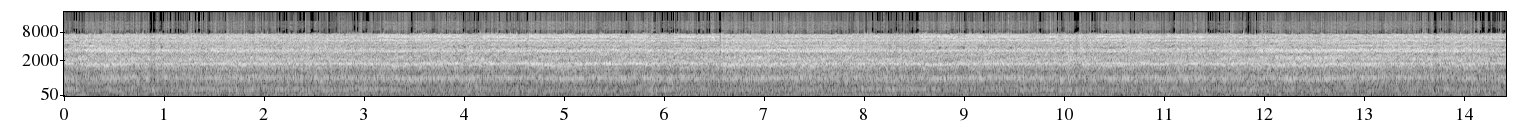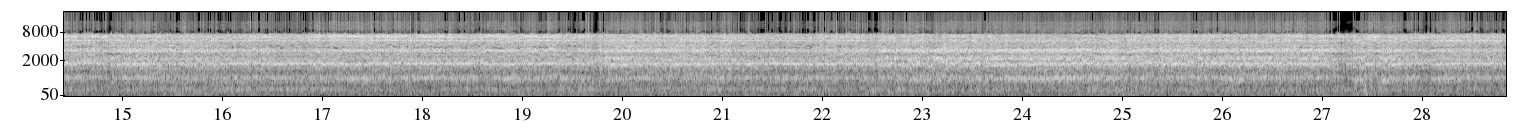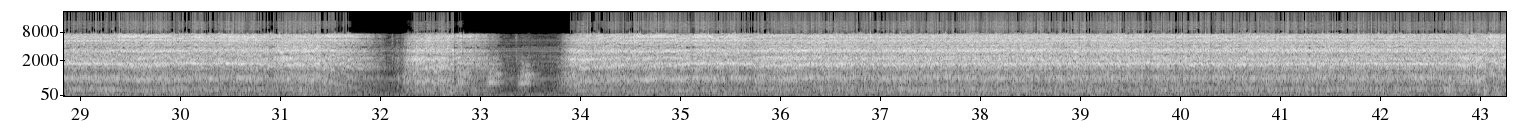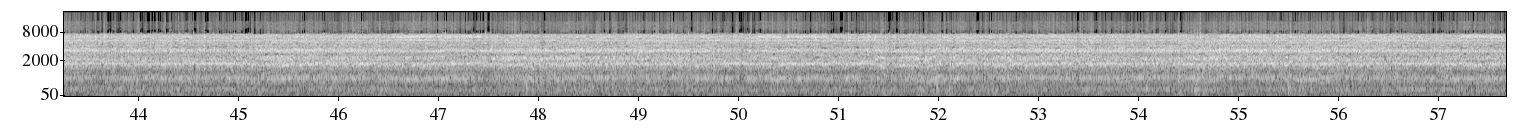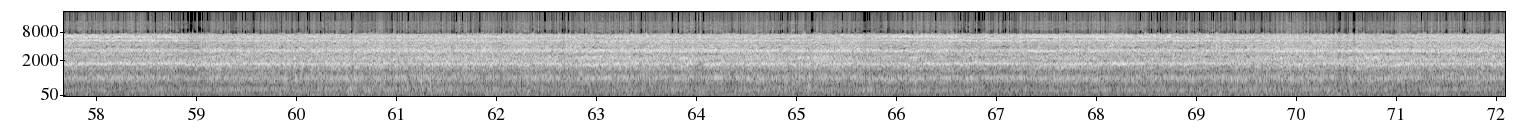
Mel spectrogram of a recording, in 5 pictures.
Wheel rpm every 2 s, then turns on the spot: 230, 230, 230, 230, 230, 230, 230, 230, 230, 230, 230, 220, 220, 220, 230, 170, 50, 200, 230, 230, 230, 230, 230, 220, 230, 230, 230, 230, 230, 230, 230, 230, 230, 220, 230, 230.
none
